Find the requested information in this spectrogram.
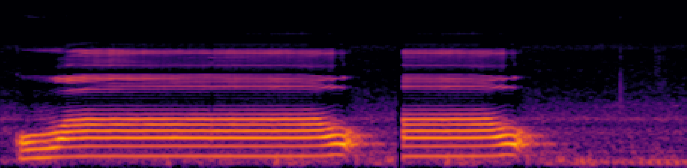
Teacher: इसको अदा करते हुए एक बात का ख्याल रखें कि जैसे ही वाव शुरू करने लगते हैं ना, वाव शुरू करने लगते हैं, उसी वक्त होंठ को गोल किया जाएगा और आखिर में भी होंठ गोल ही रहेंगे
